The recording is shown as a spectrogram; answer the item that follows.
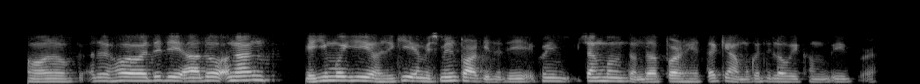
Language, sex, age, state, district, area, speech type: Manipuri, male, 30-45, Manipur, Kangpokpi, urban, conversation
